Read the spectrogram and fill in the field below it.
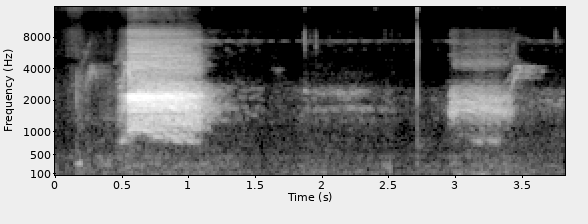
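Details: Parrot letting out one loud, harsh screech lasting over half a second, then a softer, shorter rasping call about two seconds later.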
